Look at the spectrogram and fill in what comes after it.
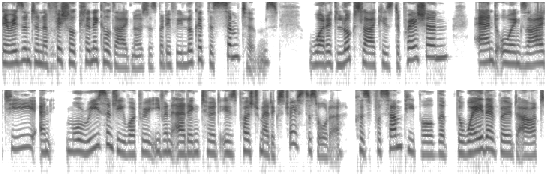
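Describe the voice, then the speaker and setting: In a South African accent, a woman speaks at a moderate pace with a fairly high pitch and lively intonation, recorded very cleanly against a silent background. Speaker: clinical psychologist. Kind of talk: interview.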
